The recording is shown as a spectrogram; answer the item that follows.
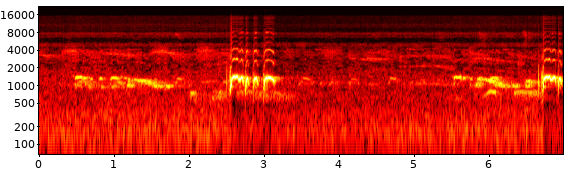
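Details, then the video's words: Local Indonesian zebra dove singing, played as a lure to prompt other zebra doves to sing: a quick burst of clipped notes midway and another at the end, with soft cooing and a low background hum between. "Pancingan super ampuh untuk semua jenis burung perkutut."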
